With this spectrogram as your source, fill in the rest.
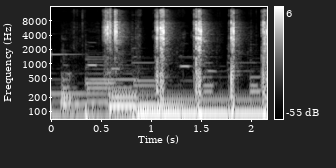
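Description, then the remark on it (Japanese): Velcro being pulled open in four short, raspy ripping bursts, spaced roughly half a second apart, fairly loud over a quiet, steady low background hum. “うんだね簡単に開けられますマジックそうマジックテープがついてるんでね多分”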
